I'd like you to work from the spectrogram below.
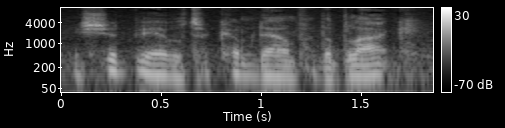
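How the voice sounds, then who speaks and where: A man giving measured snooker commentary in short, unhurried phrases. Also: mid-range voice, fairly bright tone, a little hiss or hum. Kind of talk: sports commentary. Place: live snooker broadcast commentary.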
